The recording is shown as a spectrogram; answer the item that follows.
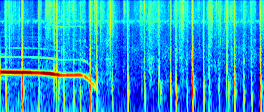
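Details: A single long wolf howl, held steady and then dropping sharply at its end after about two seconds, followed by quiet with scattered crackling clicks.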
